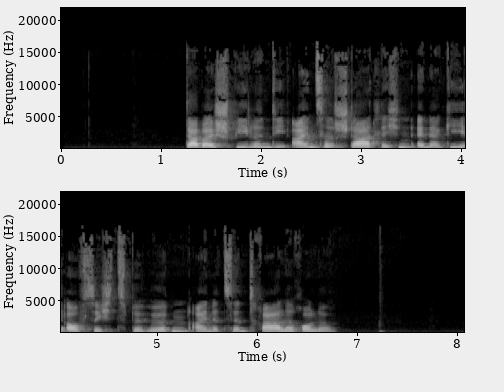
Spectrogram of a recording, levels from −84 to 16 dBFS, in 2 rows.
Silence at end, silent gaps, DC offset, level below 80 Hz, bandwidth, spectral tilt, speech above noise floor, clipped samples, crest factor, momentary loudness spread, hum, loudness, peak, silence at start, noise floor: 1.3 s; none; under 0.1%; -70 dBFS; 16.5 kHz; -4 dB/octave; 51 dB; under 0.1%; 20 dB; 11 LU; none; -21 LUFS; -2 dBFS; 1.25 s; -71 dBFS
